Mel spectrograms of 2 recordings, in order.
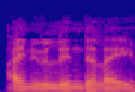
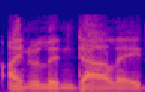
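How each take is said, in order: First: Ainu Lindale stressed on AI and LIN; AI-nu LIN-da-le, two natural stresses; stress on first and third. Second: Ainu Lindale with the stress pushed onto DA; ai-nu-lin-DA-le, one long word; second-to-last stress. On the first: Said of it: "stress on the first and the third syllable". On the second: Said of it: "stress on the second to last syllable". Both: Shown as a demonstration.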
